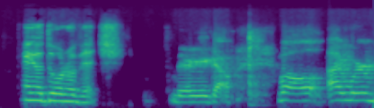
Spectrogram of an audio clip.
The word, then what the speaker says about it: Theodorovich: How do you pronounce his last name? Theodorovich.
